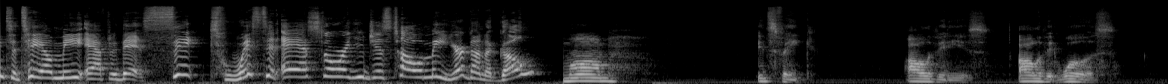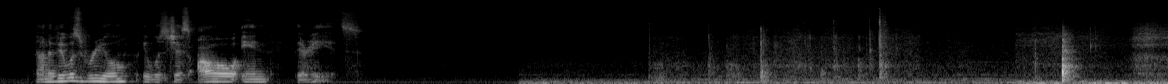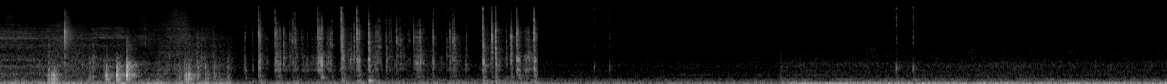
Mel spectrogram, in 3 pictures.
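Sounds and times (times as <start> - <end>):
low steady hum: 0.0 - 35.0
typing on computer keyboard: 25.8 - 28.8.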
